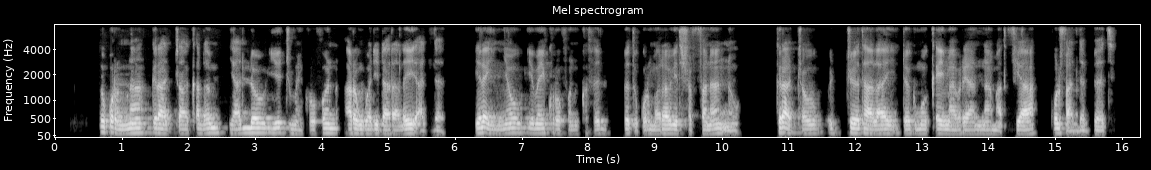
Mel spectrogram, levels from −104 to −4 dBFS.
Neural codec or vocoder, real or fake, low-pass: none; real; 7.2 kHz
